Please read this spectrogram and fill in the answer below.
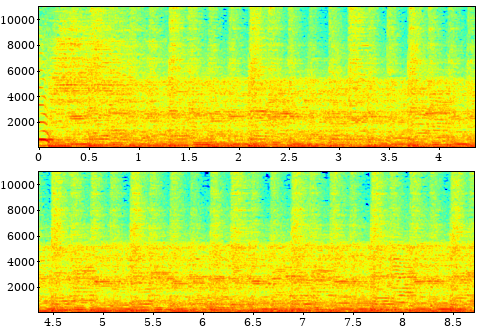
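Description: Live rock band playing an instrumental passage: electric guitars over drums, with a steady beat on the cymbals. No singing.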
